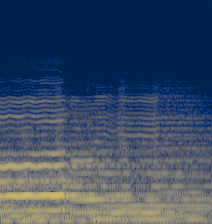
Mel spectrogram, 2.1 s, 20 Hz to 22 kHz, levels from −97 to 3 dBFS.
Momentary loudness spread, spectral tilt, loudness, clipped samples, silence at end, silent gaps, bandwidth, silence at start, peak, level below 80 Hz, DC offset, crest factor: 12 LU; -11.5 dB/octave; -24 LUFS; under 0.1%; 0 s; none; 4 kHz; 0 s; -10 dBFS; -44 dBFS; under 0.1%; 14 dB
